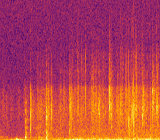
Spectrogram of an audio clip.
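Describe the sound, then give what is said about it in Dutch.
A large fire of a burning barricade on the Zeeburgerpad, set alight by squatters facing eviction, crackles and roars steadily, with sharp pops and snaps scattered through a dense, rushing bed of flame noise. “Ik kan eventueel wat geluiden laten horen van de barricade, zodat de mensen kunnen horen hoe knapperend vuur klinkt.”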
